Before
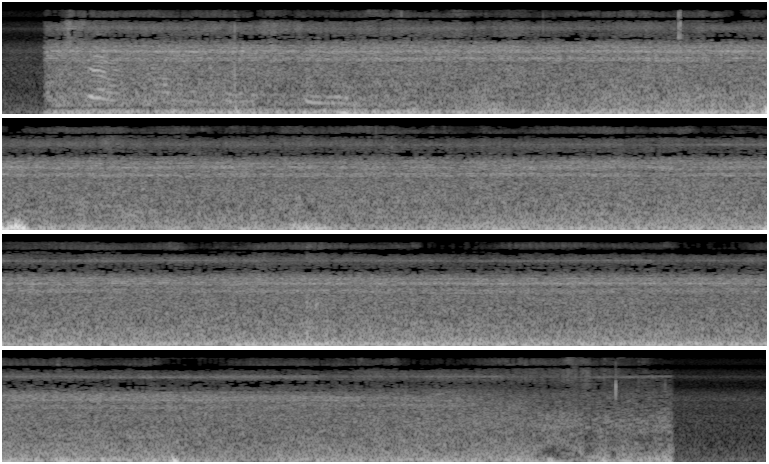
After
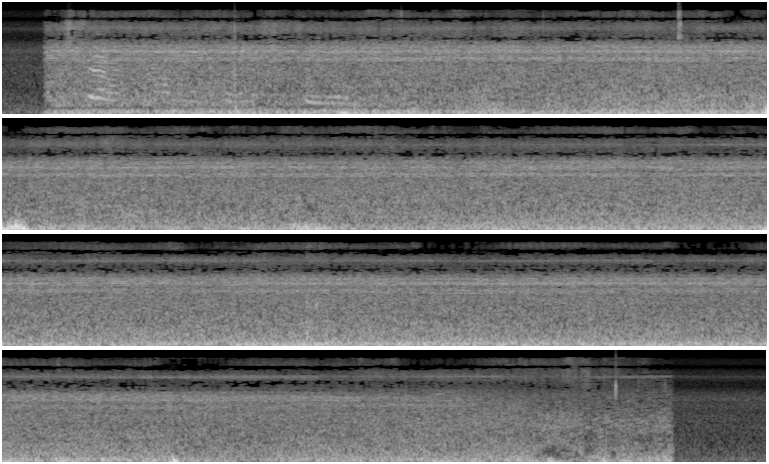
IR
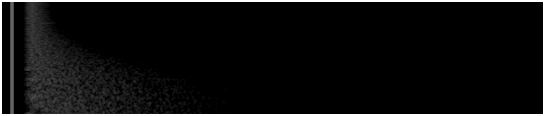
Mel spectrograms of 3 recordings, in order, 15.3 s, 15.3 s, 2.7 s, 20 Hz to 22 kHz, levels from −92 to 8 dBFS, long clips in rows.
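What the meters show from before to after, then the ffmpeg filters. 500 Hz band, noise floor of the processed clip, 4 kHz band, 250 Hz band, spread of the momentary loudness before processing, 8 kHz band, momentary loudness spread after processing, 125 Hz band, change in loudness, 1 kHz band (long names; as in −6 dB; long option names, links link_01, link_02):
+3.0 dB, −29 dBFS, +3.0 dB, +2.5 dB, 5 LU, +3.0 dB, 5 LU, +2.5 dB, +3.0 dB, +3.0 dB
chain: -af "acontrast=30,volume=-2dB"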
